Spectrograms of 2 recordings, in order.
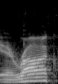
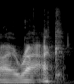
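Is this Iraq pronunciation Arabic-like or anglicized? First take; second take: Arabic-like; anglicized. First: It is pronounced close to the Arabic sound. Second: It is pronounced with an anglicized English sound. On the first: "which is more like how that um, sounds in Arabic" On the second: "Republicans were more likely to say Iraq or Iraq"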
